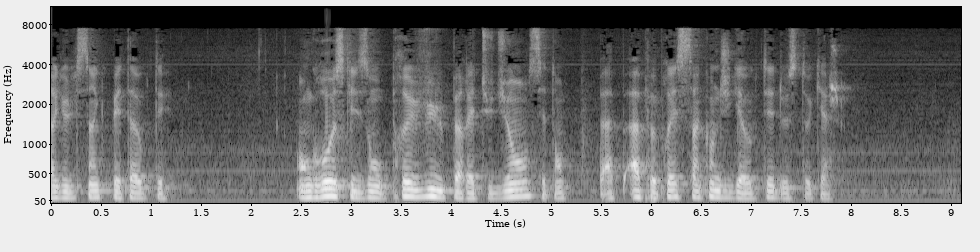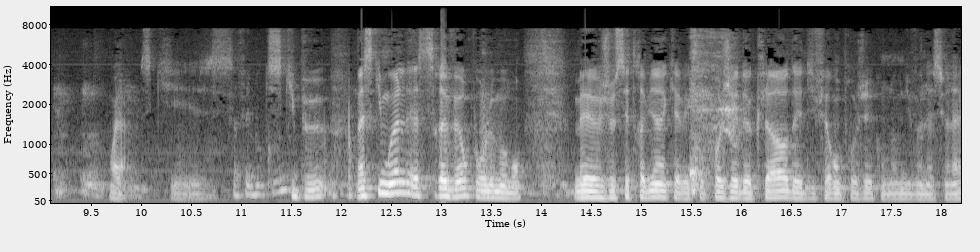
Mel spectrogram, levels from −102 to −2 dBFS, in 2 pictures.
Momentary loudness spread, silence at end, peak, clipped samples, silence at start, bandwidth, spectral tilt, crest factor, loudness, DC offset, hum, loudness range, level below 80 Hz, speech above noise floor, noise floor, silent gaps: 18 LU; 0 s; 0 dBFS; under 0.1%; 0 s; 7.8 kHz; -7 dB/octave; 18 dB; -17 LUFS; under 0.1%; none; 14 LU; -44 dBFS; 29 dB; -46 dBFS; none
